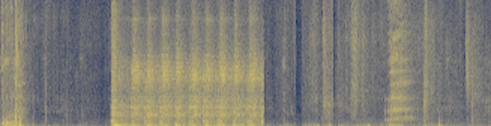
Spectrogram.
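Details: VW Beetle after dual EMPI carb kit install: starter cranks in an even rapid chug for about two seconds, engine never fires as carbs are still filling with fuel; oil pressure present.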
